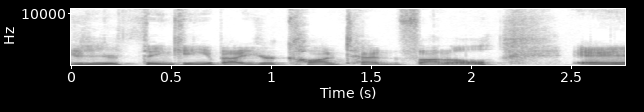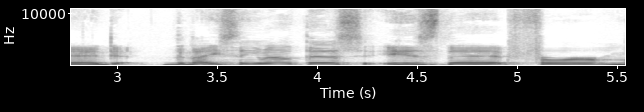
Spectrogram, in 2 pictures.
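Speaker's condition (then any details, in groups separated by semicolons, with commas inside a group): No condition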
